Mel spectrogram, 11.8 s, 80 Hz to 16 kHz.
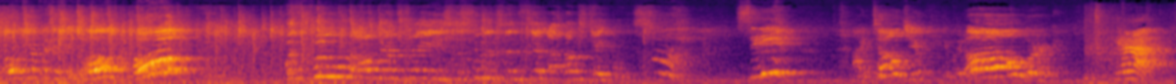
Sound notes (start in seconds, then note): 3.2 offstage voice reading stage directions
